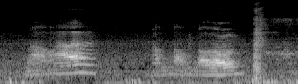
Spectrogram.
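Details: A cat that converses with its owner gives two soft, drawn-out meows, then a sharp click near the end.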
